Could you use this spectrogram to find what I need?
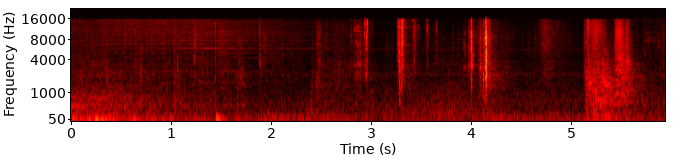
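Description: A metal cabinet door clicks and rattles open.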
